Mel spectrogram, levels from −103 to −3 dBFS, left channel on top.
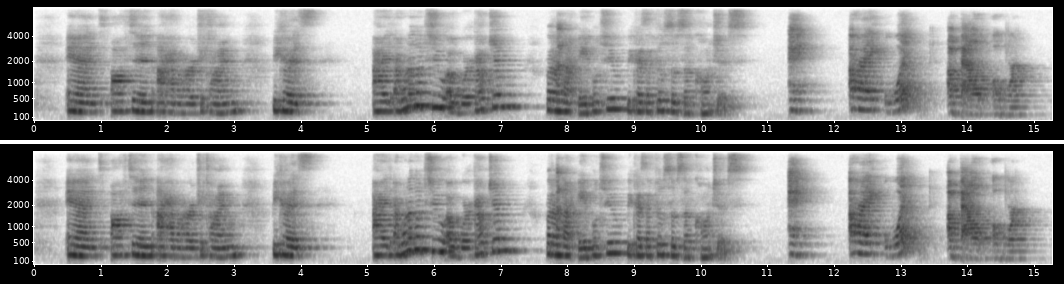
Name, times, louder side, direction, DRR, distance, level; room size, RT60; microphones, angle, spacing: voice 1, 0.5-3.3 3.6-4.1 5.1-7.1 7.7-10.6, right 1 dB, 50° right, 0 dB, 0.8 m, -26 dB
voice 2, 12.2-13.1 13.7-14.7, right 2 dB, 75° right, -2 dB, 3.3 m, -27 dB
11.5 x 5.3 x 4.6 m, 0.85 s
head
